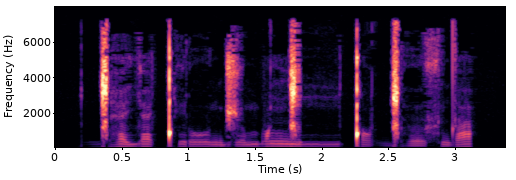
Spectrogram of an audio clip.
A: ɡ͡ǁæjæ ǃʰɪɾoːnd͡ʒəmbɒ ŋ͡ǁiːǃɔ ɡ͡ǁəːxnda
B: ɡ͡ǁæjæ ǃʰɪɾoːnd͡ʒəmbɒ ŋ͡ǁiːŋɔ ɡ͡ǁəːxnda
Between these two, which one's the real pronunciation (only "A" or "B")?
A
